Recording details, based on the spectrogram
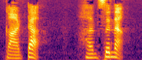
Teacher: इनका उच्चारण करते समय वायु नाक और मुंह दोनों से बाहर निकलती है। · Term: अनुनासिक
